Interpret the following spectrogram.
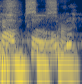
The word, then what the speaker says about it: Pavkov: Pav- Pavkov. See, I That's okay. Yeah, Breanna Pavkov. I'm so sorry. Pavkov Pavkov.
